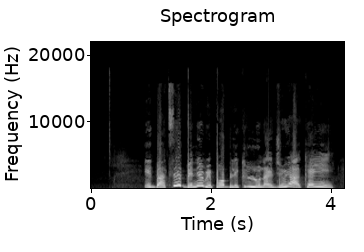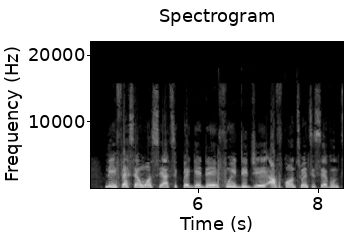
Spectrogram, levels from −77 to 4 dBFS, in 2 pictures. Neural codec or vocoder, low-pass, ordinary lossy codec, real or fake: none; 19.8 kHz; AAC, 48 kbps; real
